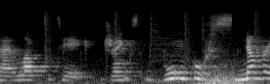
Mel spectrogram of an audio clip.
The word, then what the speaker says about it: bungkus: Now I'm saying that the correct way this time. You guys gave me hundreds of comments last time saying, Alana, did that bungkas? Bungkus ini. Sorry for the mispronunciation last time.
